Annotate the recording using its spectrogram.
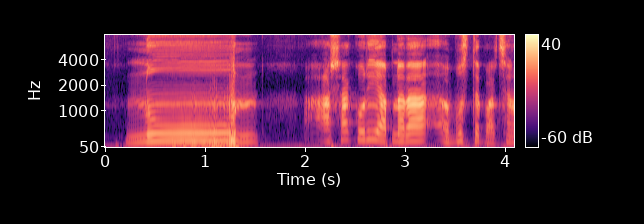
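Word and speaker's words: نون: নুন নুন।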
